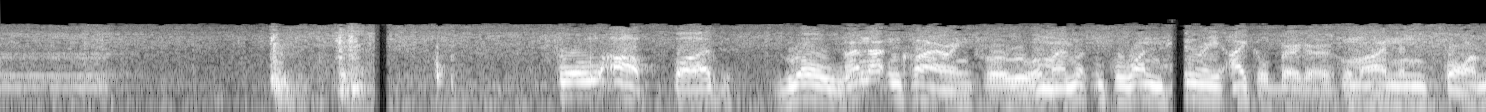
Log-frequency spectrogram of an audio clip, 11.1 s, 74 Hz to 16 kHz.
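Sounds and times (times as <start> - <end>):
buzzing doorbell at a hotel manager's door: 0.0 - 1.0
speech: 4.2 - 11.1.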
